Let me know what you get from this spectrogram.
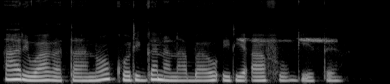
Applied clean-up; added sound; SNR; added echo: neural mask model Resemble Enhance denoiser.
